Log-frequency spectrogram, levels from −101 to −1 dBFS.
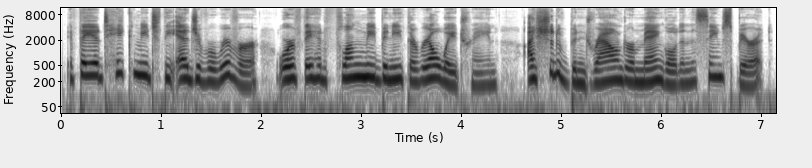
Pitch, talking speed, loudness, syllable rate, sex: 215 Hz, 270 wpm, -18 LUFS, 6.1 syllables/s, female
